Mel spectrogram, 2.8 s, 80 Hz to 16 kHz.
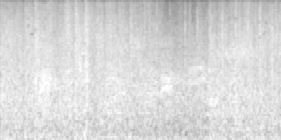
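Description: Tank shell striking and penetrating a Soviet KV-1 heavy tank during a Company of Heroes 2 battle, a dense wash of gunfire and artillery rumble throughout, with a commentator talking over the steady din.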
